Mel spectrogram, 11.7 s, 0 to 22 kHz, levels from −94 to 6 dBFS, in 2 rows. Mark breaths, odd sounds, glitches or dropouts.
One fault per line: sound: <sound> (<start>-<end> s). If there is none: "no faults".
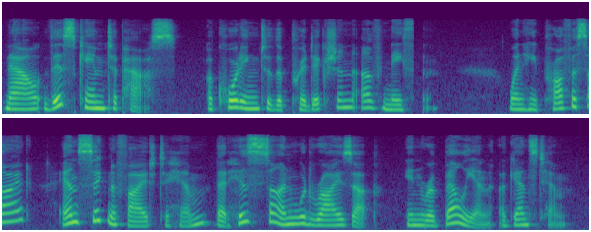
sound: dropout (4.1-4.2 s)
